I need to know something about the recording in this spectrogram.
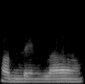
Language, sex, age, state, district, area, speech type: Tamil, male, 18-30, Tamil Nadu, Dharmapuri, rural, conversation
